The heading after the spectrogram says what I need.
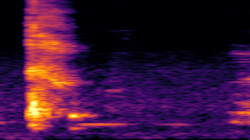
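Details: Child giving one short deliberate cough, feigned to skip tuition, as caregivers note no cold or sneezing: voluntary put-on cough.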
